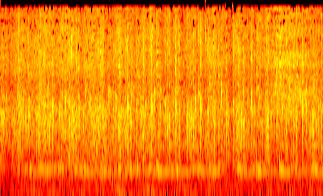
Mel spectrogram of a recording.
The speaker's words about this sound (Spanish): Y así aplaudían hoy los agricultores tras el manifiesto que se ha leído en la concentración a las puertas de la subdelegación del Gobierno.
